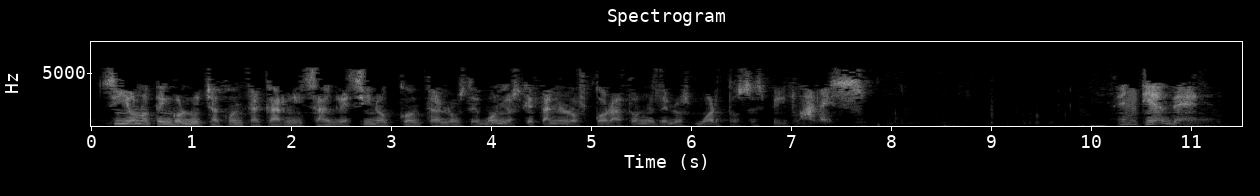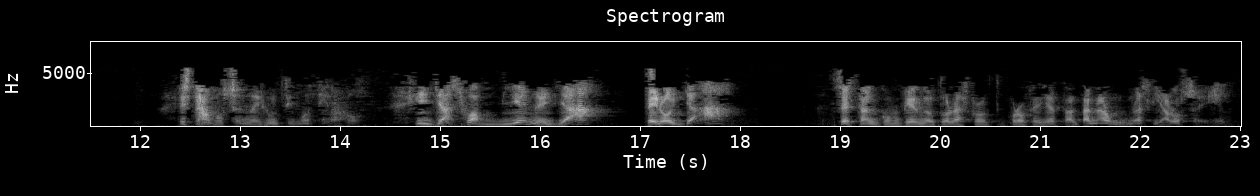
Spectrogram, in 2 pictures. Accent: Spain; Porque aunque yo soy español

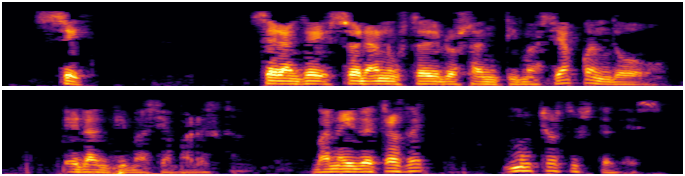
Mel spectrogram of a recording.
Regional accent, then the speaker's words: Spain; yo como soy español

